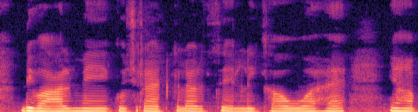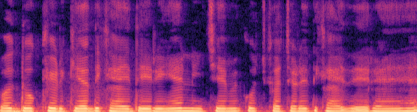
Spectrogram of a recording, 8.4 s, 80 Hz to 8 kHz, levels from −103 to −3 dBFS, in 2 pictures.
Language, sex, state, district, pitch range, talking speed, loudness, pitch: Hindi, female, Maharashtra, Chandrapur, 175-185 Hz, 180 wpm, -17 LUFS, 175 Hz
